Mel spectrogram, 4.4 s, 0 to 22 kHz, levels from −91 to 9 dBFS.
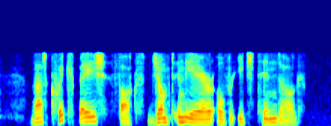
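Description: No technical faults can be heard in this speech: it carries the narrow band of G.711 telephone coding, with nothing above 4 kHz and only a faint level-following quantisation hiss beneath it, and nothing goes wrong at any point in the audio.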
